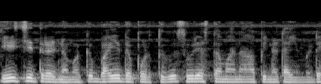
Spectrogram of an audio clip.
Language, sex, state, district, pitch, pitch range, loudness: Tulu, male, Karnataka, Dakshina Kannada, 125 Hz, 115-135 Hz, -15 LUFS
